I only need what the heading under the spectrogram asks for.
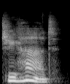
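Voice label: "jihad", British English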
